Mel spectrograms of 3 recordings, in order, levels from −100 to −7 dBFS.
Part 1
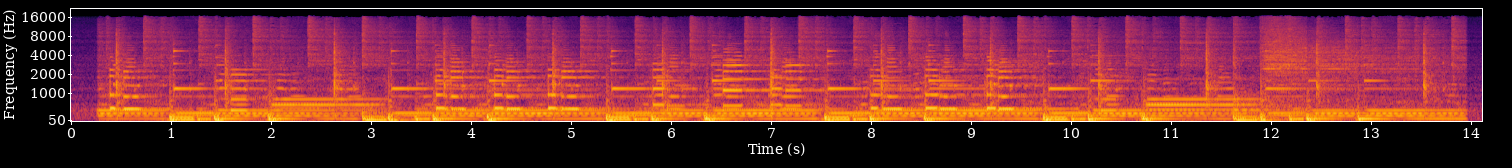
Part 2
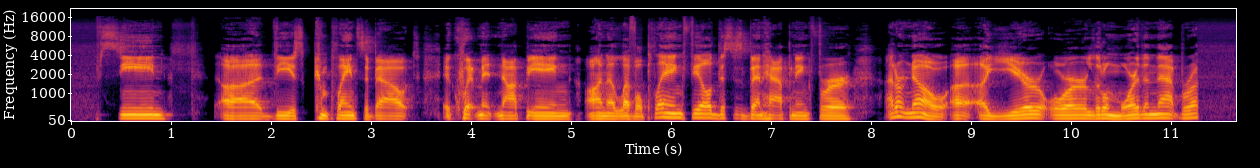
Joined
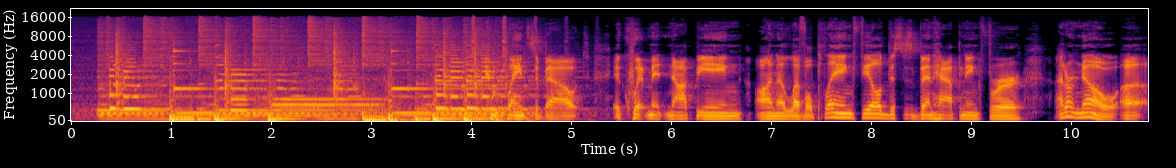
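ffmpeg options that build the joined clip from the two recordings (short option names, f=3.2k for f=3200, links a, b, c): -filter_complex "[0:a]apad=whole_dur=10.77,atrim=end=10.77,atrim=end=4.042[a];[1:a]atrim=start=2.338:end=9.07[b];[a][b]acrossfade=d=0.004:c1=hsin:c2=hsin,asplit=2[c][d];[d]afade=t=in:st=3.61:d=0.01,afade=t=out:st=4.04:d=0.01,aecho=0:1:310|620|930|1240|1550:0.944061|0.330421|0.115647|0.0404766|0.0141668[e];[c][e]amix=inputs=2:normalize=0"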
